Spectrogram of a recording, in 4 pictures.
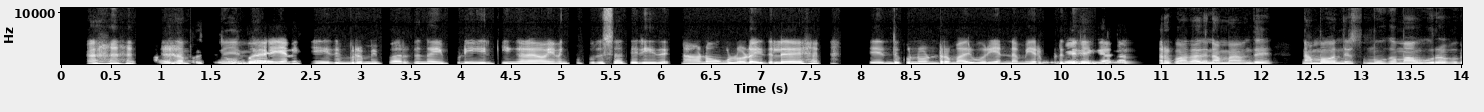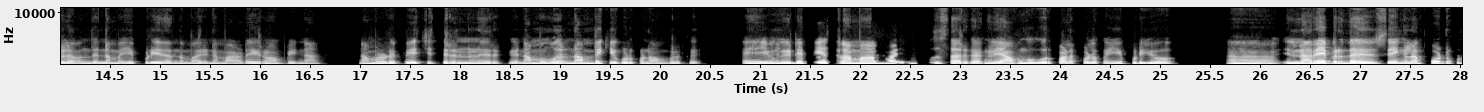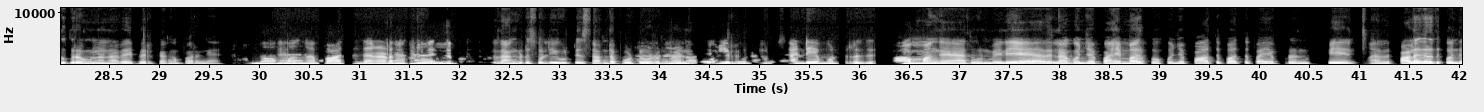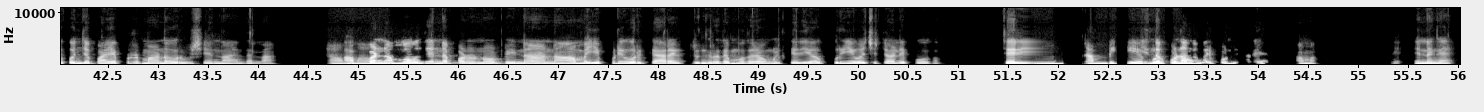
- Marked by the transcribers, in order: laugh; static; distorted speech; laughing while speaking: "இதுல"; laugh; drawn out: "ம்"; laugh; drawn out: "ஆ"; tsk; in English: "கேரக்டர்ங்கிறத"
- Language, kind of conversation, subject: Tamil, podcast, புதிய நகரத்தில் சுலபமாக நண்பர்களை எப்படி உருவாக்கிக்கொள்வது?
